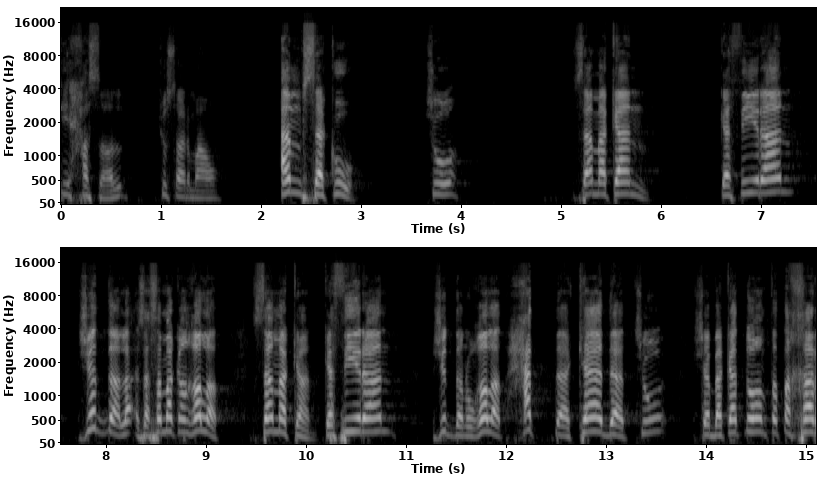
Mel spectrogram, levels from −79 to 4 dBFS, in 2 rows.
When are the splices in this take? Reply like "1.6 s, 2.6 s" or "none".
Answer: 2.2 s, 10.1 s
